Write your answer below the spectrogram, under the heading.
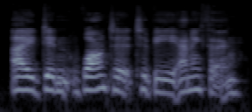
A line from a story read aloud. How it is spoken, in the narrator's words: Din said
